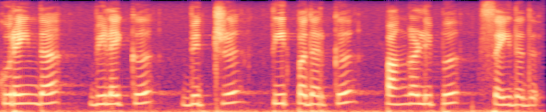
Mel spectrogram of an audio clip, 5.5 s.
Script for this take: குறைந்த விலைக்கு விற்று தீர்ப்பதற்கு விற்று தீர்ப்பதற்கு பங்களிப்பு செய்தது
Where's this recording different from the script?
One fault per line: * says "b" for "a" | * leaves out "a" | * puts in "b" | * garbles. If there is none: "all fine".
* leaves out "விற்று தீர்ப்பதற்கு"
